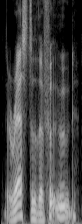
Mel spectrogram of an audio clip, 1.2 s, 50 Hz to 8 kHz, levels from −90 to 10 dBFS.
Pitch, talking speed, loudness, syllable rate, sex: 115 Hz, 240 wpm, -16 LUFS, 5.1 syllables/s, male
